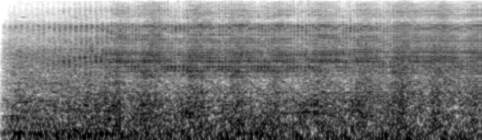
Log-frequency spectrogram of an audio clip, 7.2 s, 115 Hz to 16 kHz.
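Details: TVS Ntorq 125 BS6 scooter, race edition: busy running note with rapid irregular ticking and knocking riding over it, loud at idle; worn valvetrain and leaking valves.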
